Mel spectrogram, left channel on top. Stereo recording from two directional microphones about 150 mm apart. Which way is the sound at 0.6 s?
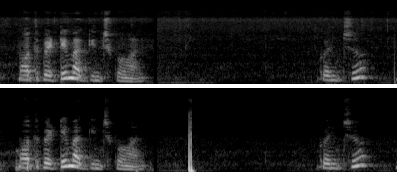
Centre (ahead or behind).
